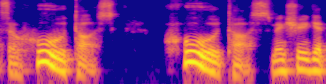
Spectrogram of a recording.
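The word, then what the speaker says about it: οὗτος: Now, this is kind of weird because in Greek, we pronounce this diphthong as oo. Now, it's not ohutos. I'll type it. It's actually pronounced as hutos, hutos, hutos. Okay? So that diphthong, omicron, upsilon, is pronounced as oo. Ooh, and it's got rough breathing, so it's hu, hutos, hutos.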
